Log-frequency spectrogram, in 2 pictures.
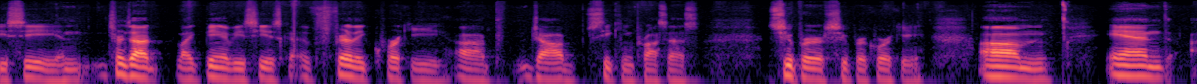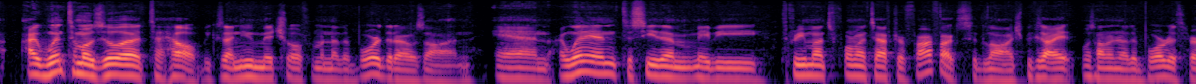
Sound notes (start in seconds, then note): none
